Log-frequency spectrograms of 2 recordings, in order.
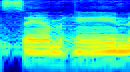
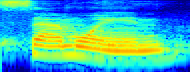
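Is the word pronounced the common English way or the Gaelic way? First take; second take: common English; Gaelic. First: The word is pronounced the common English way. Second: The word is pronounced the Gaelic way. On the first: "everybody pronounces it Samhain anyway" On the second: "because of the Gaelic pronunciation"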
